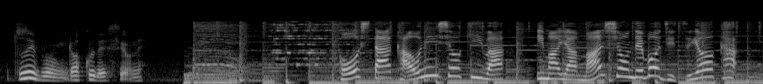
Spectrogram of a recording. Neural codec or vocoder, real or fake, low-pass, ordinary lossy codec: none; real; none; none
